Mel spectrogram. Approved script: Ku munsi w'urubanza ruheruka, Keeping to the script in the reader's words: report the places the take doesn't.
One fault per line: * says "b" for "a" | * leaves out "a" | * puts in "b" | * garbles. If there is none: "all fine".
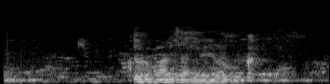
* leaves out "munsi"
